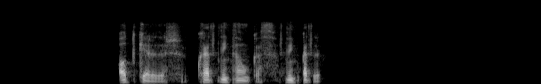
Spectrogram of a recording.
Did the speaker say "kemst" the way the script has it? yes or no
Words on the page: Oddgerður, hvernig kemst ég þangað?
no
